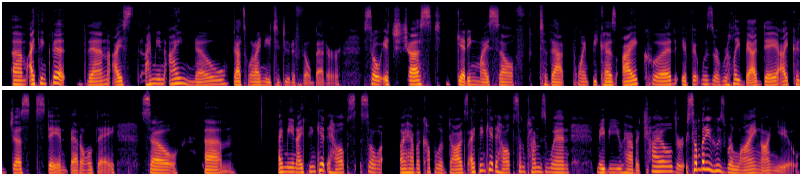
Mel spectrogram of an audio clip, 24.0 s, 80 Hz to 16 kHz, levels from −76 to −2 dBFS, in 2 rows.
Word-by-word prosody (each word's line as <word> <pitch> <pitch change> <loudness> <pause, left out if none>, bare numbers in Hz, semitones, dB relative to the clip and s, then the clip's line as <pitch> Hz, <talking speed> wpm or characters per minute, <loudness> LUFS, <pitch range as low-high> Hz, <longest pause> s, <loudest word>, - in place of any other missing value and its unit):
Um, 170 -1 +3
I 180 - +8
think 200 0 -3
that 235 -3 +6 0.3
then 150 +5 +1
I 145 - +4
s 155 - -1 0.2
I 165 - +2
mean, 190 0 -1
I 200 +4 +3
know 160 +1 -2
that's 145 -1 +2
what 140 -1 -2
I 135 - +3
need 130 -4 -5
to 130 - -7
do 135 -1 -8
to 130 - -7
feel - - -7
better. - - -8 0.4
So, 175 -4 +2
it's 165 - 0
just 170 0 +3 0.2
getting 150 0 +3
myself 130 -1 -2 0.2
to 160 - -4
that 135 -3 +1
point, 140 -4 -6
because 140 -1 +1
I 165 +6 +5
could 165 +1 +1
if 155 -2 -3
it 170 - -3
was 175 -1 -6
a 155 - -2
really 155 +6 0
bad 145 -2 +1
day, 150 +1 +3
I - - +2
could 155 -1 -6
just 150 -2 -1
stay - - -1
in 130 - -4
bed 125 +1 -1
all 140 +1 -3
day. - - -5 0.4
So, 140 -1 +3 0.4
um, 145 +5 +2 0.6
I 180 - +6
mean, 190 -2 +1
I 165 - +5
think 200 +3 -4
it 255 -6 +5
helps. 160 -1 -2
So, 170 -5 -2 0.3
I 155 - +3
have 160 0 +1
a 165 - -2
couple 170 -1 -5
of 150 -1 -5
dogs. 150 +1 0
I 180 - +4
think 240 +6 -3
it 275 - +3
helps 160 -4 0
sometimes 190 -2 -3
when 160 -2 0 0.4
maybe 165 -2 +1
you 160 0 -2
have 145 -3 -1
a - - -3
child 210 - 0
er 150 - -3
somebody 295 +1 +5
who's 230 -8 0
relying 140 -1 0
on 120 +1 -2
you, 100 -3 -6
160 Hz, 195 wpm, -24 LUFS, 145-180 Hz, 0.6 s, I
